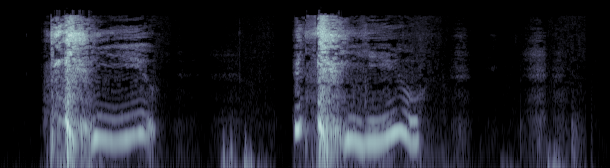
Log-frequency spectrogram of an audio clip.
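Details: A woman having an itchy sneeze attack: two loud voiced sneezes, each a sharp burst trailing into a wavering vocal sound, with a quiet sniff between them.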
